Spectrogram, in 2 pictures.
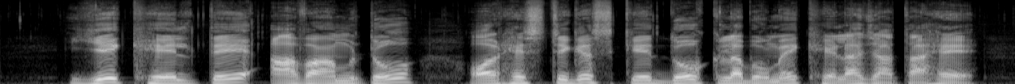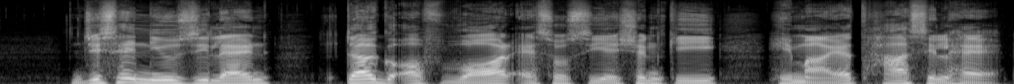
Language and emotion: Urdu, neutral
